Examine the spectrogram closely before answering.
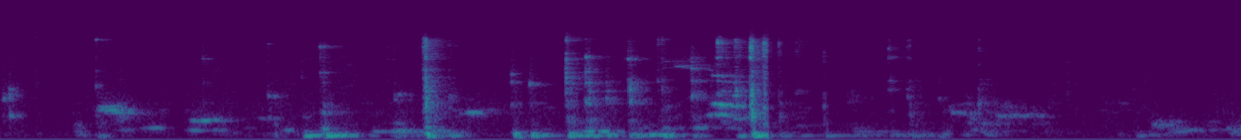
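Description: Faint typing on a computer keyboard: a quick, uneven run of key clicks that stops about four seconds in.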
